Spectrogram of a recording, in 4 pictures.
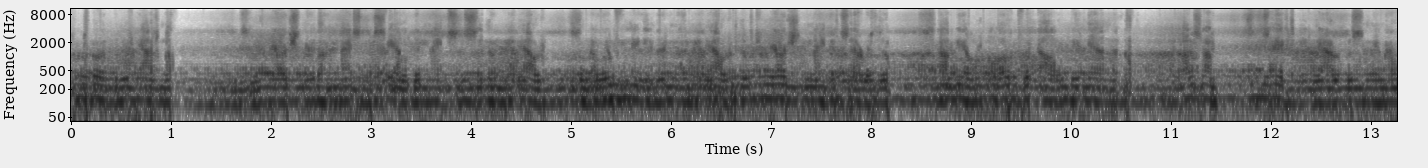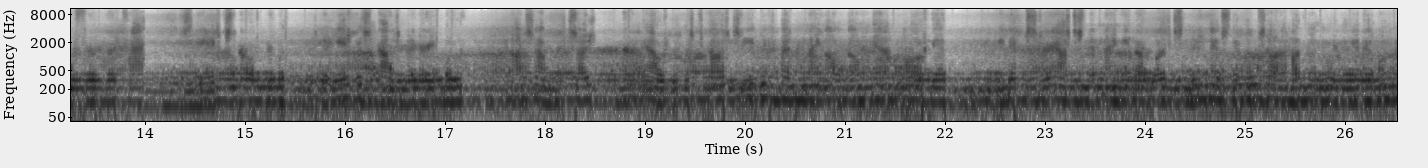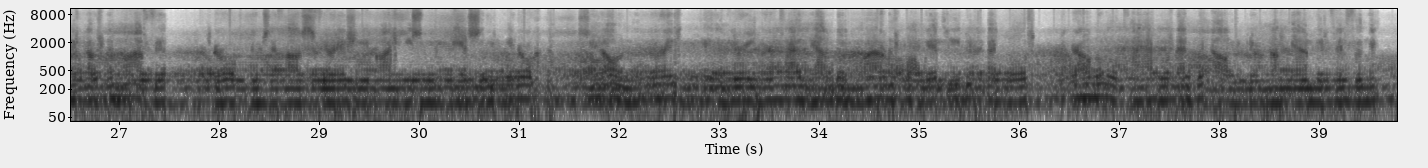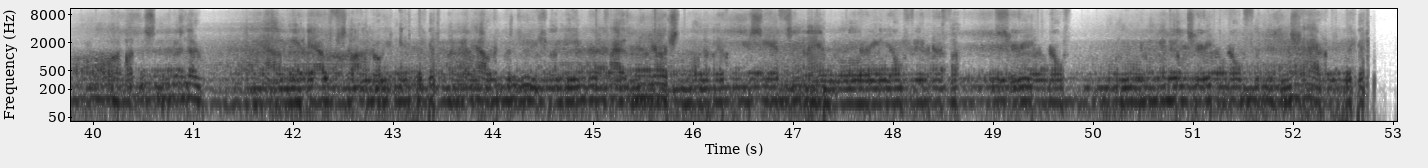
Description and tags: Snew Elcitra
Synthesized and processed stereo voice encoded in Cool Edit 96 with High Beta Brain Waves.
beta, synthetic, brainwave, voice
